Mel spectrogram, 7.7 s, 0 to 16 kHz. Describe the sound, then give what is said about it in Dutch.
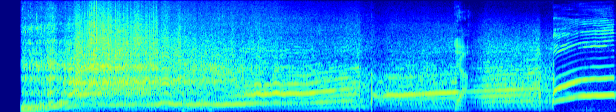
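A powerful Lamborghini Aventador SVJ 6.5-litre V12 engine revs hard and climbs steadily in pitch, with quick gear-shift dips, then a final sharp rev near the end, loud with no one speaking. “Eh, en je hebt natuurlijk ook die Aventador SVJ. Dat is een 12 een V12. 6,5 liter V12.”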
